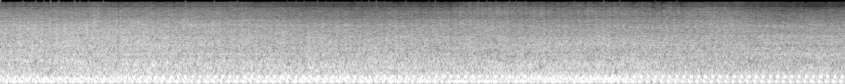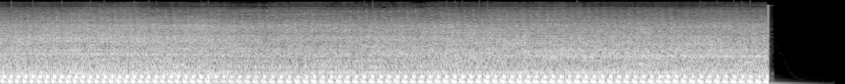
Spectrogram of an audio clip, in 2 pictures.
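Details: Bad Boy zero-turn mower deck after replacing blades, spindles and two worn idler pulleys that had caused a loud screaming: steady engine drone with a smooth, even deck hum and a pitch drop partway, no knocking or squeal; normal running.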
